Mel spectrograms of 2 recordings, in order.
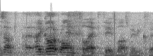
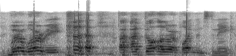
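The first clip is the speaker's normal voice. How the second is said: louder, higher, slow pompous Buffy; mock haughty Buffy; 5 semitones higher, 6 dB louder, slower than usual. Reading fan fiction aloud, Buffy gloats, hammed-up and loud. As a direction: ham up a smug slayer dismissing them.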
